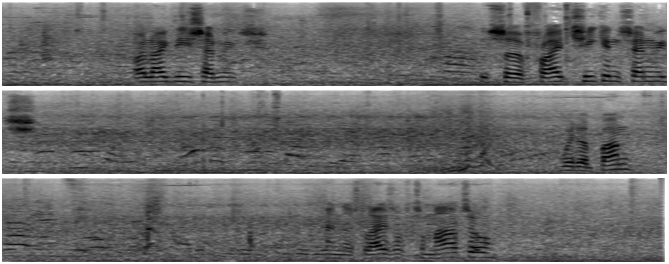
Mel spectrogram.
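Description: Adults talk in short bursts nearby outdoors.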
